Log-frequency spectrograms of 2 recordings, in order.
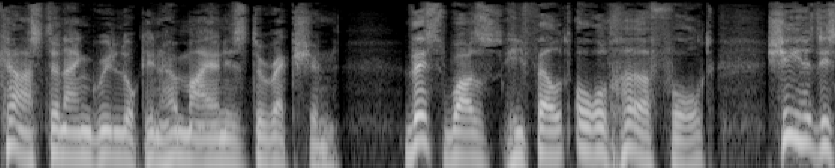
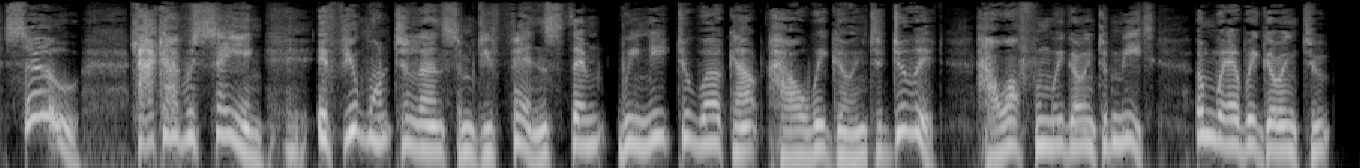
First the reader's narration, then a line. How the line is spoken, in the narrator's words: said Hermione, her voice very high-pitched again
